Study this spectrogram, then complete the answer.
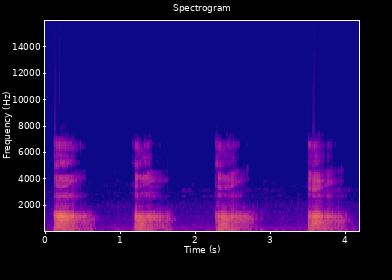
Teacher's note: this vowel is pronounced with the lips in a completely open and unrounded position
